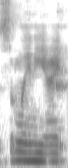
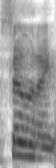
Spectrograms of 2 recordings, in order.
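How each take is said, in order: First: The start sounds like the name Selene. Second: The start does not sound like Selene. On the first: This is a personal pronunciation. "I pronounce it seleniite because it has the name Selene right in there" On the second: This is the standard technical pronunciation. "is a technical way to pronounce it"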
